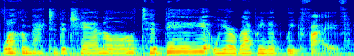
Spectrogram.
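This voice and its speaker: A woman's voice: a little high, moderate pace, slight background noise. Congested woman chatting to viewers. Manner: chatty, talks straight to her viewers. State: congested, coughing from a cold. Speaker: vlogger. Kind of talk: casual weight loss update.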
